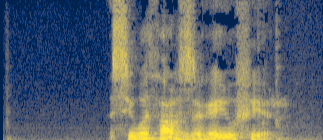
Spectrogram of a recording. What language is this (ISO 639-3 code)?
kab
